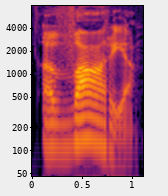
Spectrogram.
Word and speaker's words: avaria: You'll notice that I'm pronouncing the Latinized form of awar with a "v" sound, avaria.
